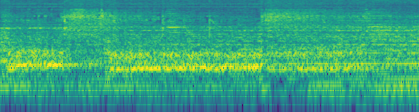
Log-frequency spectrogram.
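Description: A doom metal band playing live: distorted electric guitars holding sustained notes over drums and cymbals.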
